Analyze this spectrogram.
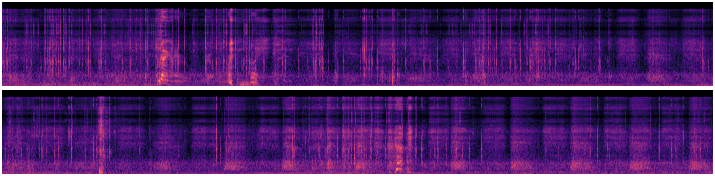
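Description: Bicycle tyres crunch and rattle over a dirt trail.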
